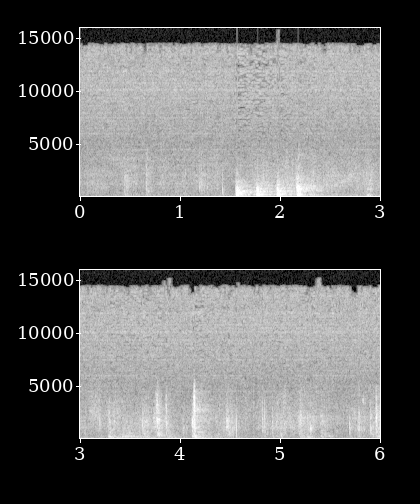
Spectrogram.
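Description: Three quick knocks on a door about a second and a half in, followed by irregular footsteps crossing the room.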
